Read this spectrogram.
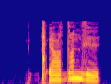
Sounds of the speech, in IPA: ǃʼ ɛ dˤ ɪ n z ɪ

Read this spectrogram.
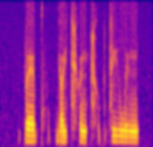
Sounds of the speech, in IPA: p ɛː˨ kʷʰ ɐ˨ k̚ j ɐ˨˥ j t͡sʰ ɵ˨ n t͡sʰ ʊ˨˥ k̚ t͡s iː˧ w ɪ˧ ŋ

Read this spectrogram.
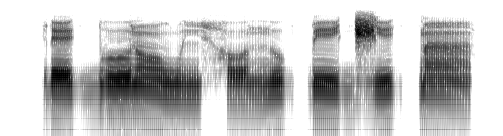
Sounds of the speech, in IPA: ɾ ɛ˧ ɡ͡b o˦ ɾ ɔ̃˦˨ w ĩ˨ h ɔ˨ n o˧ k͡p e˧ d͡ʒ e˦ k͡p ã˦˨

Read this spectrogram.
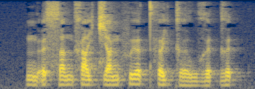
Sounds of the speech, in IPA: ŋ ə̰ː˧˥ s a˧ n x a˧ j t͡ɕ a˨˦ ŋ f ɨ˧ ə̯ t̪ʰ ə˨˦ j k ə̤ː˨˩ w ɣ əː˨˩ t̚ ɣ ə˦˥ t̚

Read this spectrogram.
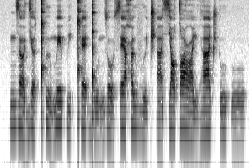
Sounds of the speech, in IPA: n z ʌ˧˩ dʲ ʌ˧˩ ǃʰ ɯ˧˩ m e˦ p i˧˩ ǃʰ ɛ˦ ɡ͡ǃ u˧˩ n z o˧˩ s ɛ˦ ħ ɯ˦ v ɯ˧˩ t͡ʃʼ a˧˩ sʲ ɛ˦ tˤ u˦ ʕ i˧˩ ɦ a˦ t͡ʃʼ u˦ ʔ u˦

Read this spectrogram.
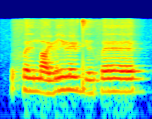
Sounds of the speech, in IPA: f ɛ˧ ɪ̯ n ɑ˨ ɪ̯ ɭ i˦ ɭ e˦ ɭ dʲ œ˨ ɪ̯ f ɛː˦

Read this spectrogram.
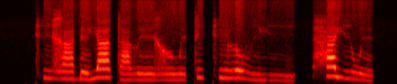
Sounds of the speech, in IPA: kʰ i˨ ɣ a˨ ɗ e˨ j aː˦ t a˨ β eː˨ ɣ ʊ˨ w ɪ˨ t i˦ kʰ ĩ˦ l o˦ β i˨ j iː˨ | h a˦ j i˨ w ɪ˨

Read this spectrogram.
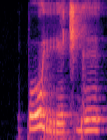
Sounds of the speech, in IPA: p o˧˥˧ rʲ ɛ˩˧ t͡ʃ ɡ e˧

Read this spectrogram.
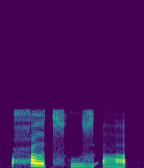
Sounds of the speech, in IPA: ħ ə t͡sʰ ṳ z ʔ a̤

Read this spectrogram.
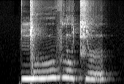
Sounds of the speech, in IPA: ŋ͡ǀ uː v l u t͡ɕ ɯ

